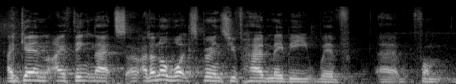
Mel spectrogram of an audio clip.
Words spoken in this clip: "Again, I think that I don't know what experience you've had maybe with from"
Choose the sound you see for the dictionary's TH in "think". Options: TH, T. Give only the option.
TH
